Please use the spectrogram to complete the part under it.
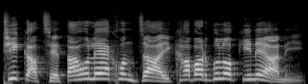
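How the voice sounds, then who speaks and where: A man's voice: high-pitched, animated, measured pace, a bit bright. A man playing an eccentric, scolding cat owner who declaims in a cartoon dub. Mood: dreamy, pleased.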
